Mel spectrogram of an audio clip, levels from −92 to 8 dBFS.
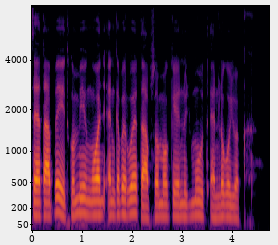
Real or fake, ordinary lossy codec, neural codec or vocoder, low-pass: fake; none; codec, 16 kHz, 16 kbps, FreqCodec, larger model; none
